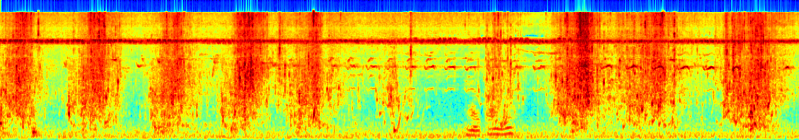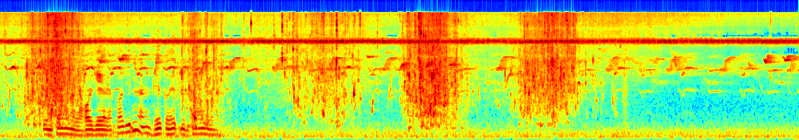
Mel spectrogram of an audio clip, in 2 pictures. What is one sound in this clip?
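Water laps gently against a riverbank.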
